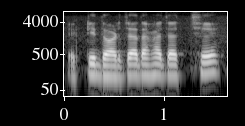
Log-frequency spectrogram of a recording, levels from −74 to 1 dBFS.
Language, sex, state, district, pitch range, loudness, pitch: Bengali, male, West Bengal, Alipurduar, 130-145 Hz, -15 LUFS, 135 Hz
